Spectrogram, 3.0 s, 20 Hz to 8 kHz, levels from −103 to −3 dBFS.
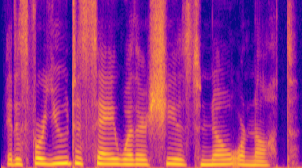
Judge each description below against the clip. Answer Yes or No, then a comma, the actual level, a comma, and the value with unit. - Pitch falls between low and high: No, high, 225 Hz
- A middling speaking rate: No, fast, 260 wpm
